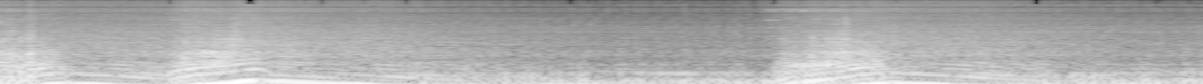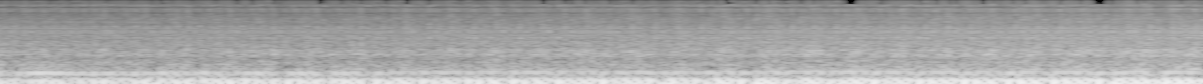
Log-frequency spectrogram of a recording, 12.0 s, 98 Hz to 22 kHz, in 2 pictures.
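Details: Weber 44 IDF carburetor on a Herthing, with idle jets just resized: two quick revs climb a bit sluggishly, then a settled, steady idle. Fine at rest but hesitant on throttle, attributed to undersized main jets, which are to be increased.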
